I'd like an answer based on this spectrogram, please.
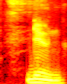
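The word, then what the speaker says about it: Nunh: Only if you allow me to roleplay as a hardcore nun with all my bitches. Noon, sorry, noon is how it's pronounced, not nun.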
